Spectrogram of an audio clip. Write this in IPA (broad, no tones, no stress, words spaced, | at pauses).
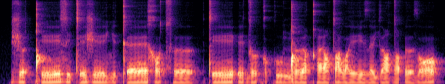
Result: ʒə ǃʰeːzi tʼeʒeːʎe kʼɛːxɔt͡sʰəː | tʼeːʔe dɤɡɔ ku ŋ͡ǃəːqʰeːtˤi lˠeːðɛjəː dˤəʔəːðɔ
